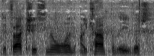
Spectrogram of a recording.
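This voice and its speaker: This Irish vlogger strolls a park path in falling snow, rambling chattily into an arm's-length phone with bursts of playful sing-song. His medium-pitched voice is brisk and a little mellow. Poor audio brings slight background noise and faint outdoor ambience.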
